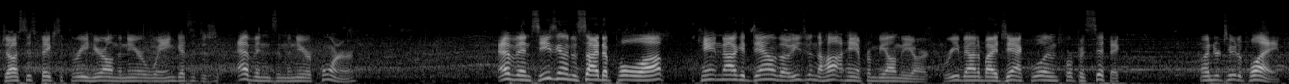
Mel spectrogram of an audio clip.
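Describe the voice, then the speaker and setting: A high-voiced American man calls a basketball game live. He follows the action in running detail as the play-by-play announcer. Clear arena noise sits behind his voice. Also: a little fast. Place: courtside in a large basketball arena.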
